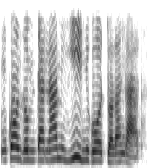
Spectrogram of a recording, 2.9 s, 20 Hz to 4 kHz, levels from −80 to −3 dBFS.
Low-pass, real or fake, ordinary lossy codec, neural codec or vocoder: 3.6 kHz; fake; none; codec, 16 kHz, 2 kbps, FreqCodec, larger model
